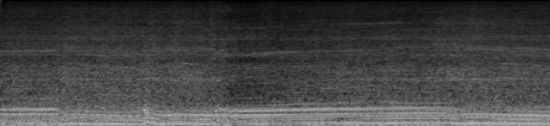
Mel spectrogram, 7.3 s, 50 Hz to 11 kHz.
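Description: Honda CBR1000RR's inline-four engine running under throttle at fairly steady revs. The revs dip briefly about two seconds in, climb slowly again and ease down near the end.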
